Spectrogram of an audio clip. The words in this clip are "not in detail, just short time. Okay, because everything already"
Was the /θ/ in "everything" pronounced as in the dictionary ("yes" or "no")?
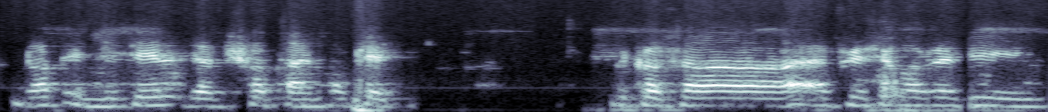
no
